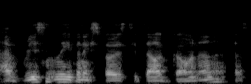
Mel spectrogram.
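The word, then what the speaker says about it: dalgona: I guess favorite I've recently been exposed to delgona that's how you pronounce it so I've made that a couple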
